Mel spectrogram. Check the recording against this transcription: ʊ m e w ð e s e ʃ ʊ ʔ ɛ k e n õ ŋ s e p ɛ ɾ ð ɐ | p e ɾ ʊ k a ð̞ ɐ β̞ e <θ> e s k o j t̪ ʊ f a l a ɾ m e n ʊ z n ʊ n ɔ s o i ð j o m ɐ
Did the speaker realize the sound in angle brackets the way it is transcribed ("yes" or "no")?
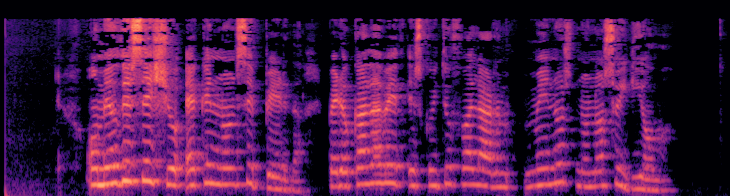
yes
